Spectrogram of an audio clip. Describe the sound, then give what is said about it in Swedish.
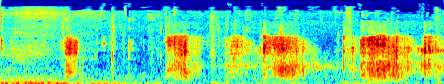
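Wet, crunchy chewing with repeated smacking bursts, a steady irregular rhythm of mouth noises as someone eats, moderately loud with no talking. “Ja, ska bara ta en till så får jag lugna mig lite med smaskandet kanske.”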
